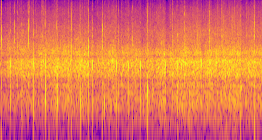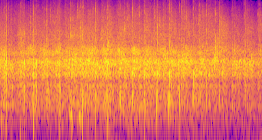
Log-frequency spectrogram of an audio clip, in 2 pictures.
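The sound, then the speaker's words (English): Sustained audience applause for the bassist, a dense, steady wash of clapping hands that holds at an even, fairly loud level for about ten seconds with no voices standing out. “One more big round of applause for our bassist, ….”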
